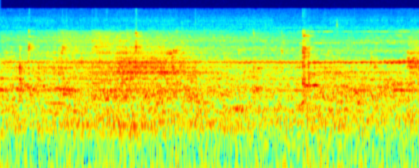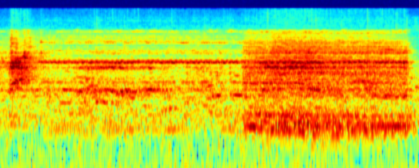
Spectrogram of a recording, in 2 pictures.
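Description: Horror film opening-title soundtrack played through classroom wall speakers: eerie held synth tones, with a sharp hit about five seconds in and a louder swell near the end as the title appears.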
